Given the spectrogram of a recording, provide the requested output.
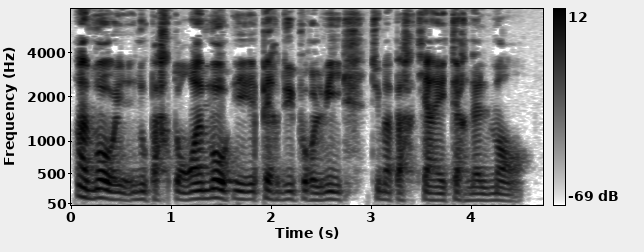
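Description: An ardent young nobleman urges his beloved to flee with him, his voice rising and growing louder, as a man reads him. The pleading is passionate and pressing. It sounds like an audiobook character. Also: on the low side, fairly even intonation, moderate pace, lightly acted.

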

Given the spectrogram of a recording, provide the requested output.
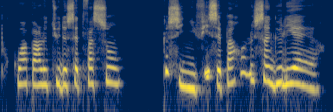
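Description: A frightened young village girl pleads in a soft, trembling voice that climbs high when she protests, as a woman reading the tale acts her. She speaks slowly, hushed and anxious, in this storybook reading. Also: natural voice. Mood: frightened, pleading.

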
